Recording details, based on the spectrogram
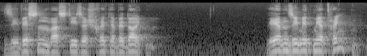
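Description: An actor playing a calm, resigned man awaiting his own death. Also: mid-range voice, measured pace, natural voice. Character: fatalistic male double, calm.

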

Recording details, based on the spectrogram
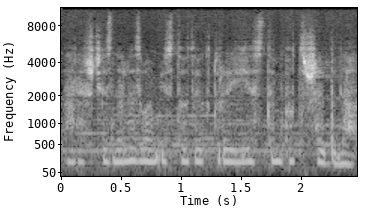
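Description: An actress playing a kind young woman thinking aloud in a hushed, whispered radio drama monologue. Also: mid-range voice, little pitch movement, a little fast, natural voice. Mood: hushed joy. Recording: dull recording under music.

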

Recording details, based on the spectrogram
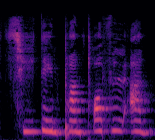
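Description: Fussy anxious wife in a radio play, high and slow, kinda monotone. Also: female voice. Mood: anxious fussing. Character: fearful, fussing wife of an official. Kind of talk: radio drama acting.

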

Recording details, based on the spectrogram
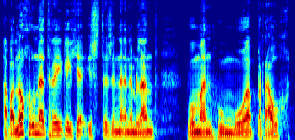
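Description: Creaky-voiced, wry intellectual refugee. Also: male voice, lowish voice, moderate pace. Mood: dryly ironic, expounding. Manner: pedantic, dryly ironic, expounding. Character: wry, bookish intellectual refugee, man, holding forth on philosophy. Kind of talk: radio play dialogue, discursive monologue.

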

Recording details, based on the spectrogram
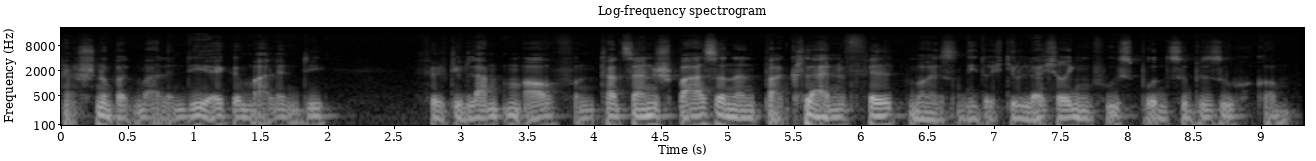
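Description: A man narrating a scripted radio play as a measured storyteller. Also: a bass voice, level tone, gravelly, darkish tone, husky, exaggerated voice.

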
